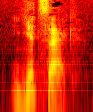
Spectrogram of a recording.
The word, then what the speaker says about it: Yitzhak: Even today, the Jewish pronunciation for Isaac is Yitzhak, with the emphasis on the last syllable.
